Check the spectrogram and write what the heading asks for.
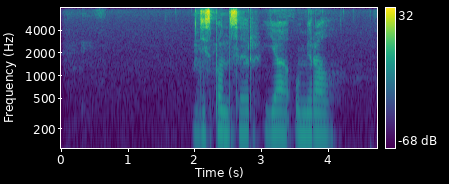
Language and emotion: Russian, neutral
